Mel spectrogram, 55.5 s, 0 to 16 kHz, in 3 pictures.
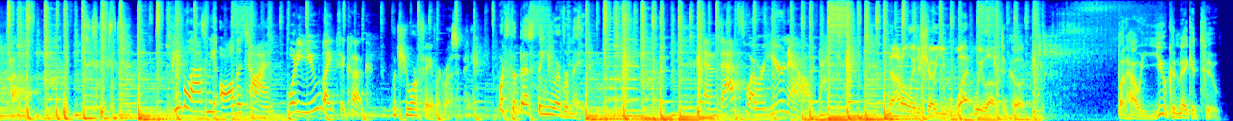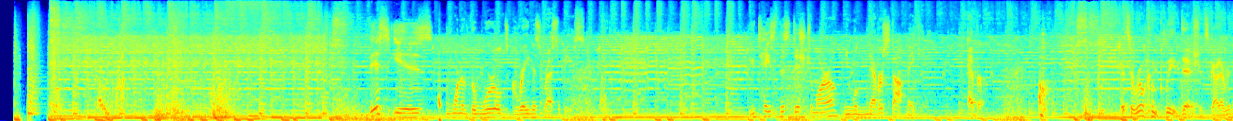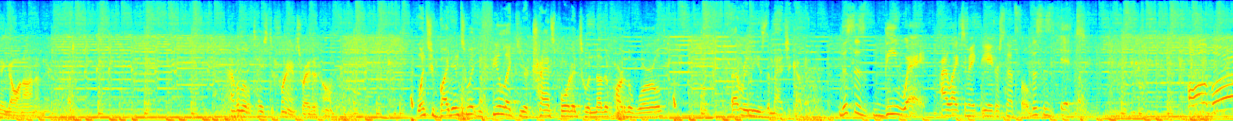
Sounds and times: Music: 0.0s - 15.8s, 18.7s - 55.4s.

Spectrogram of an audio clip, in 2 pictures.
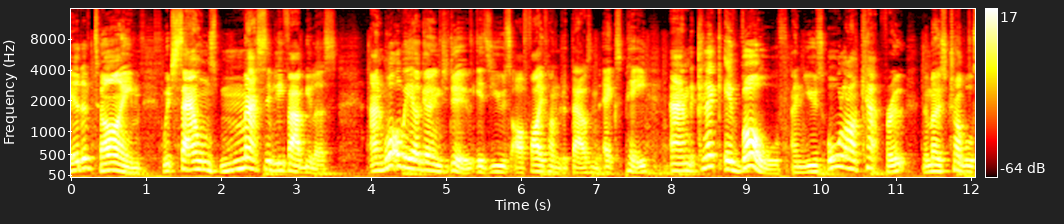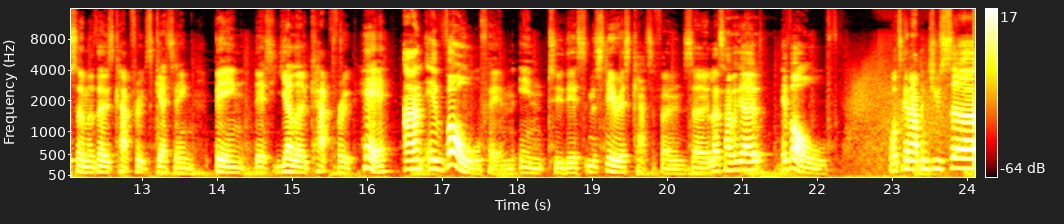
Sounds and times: Speech: 0.0s - 22.3s, 23.0s - 24.1s.

